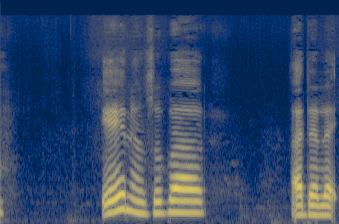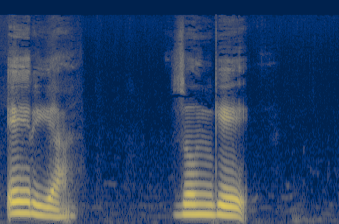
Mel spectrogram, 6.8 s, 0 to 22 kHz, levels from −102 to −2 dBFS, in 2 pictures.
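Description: Nothing to flag: no technical faults can be heard at any point in this speech recording.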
